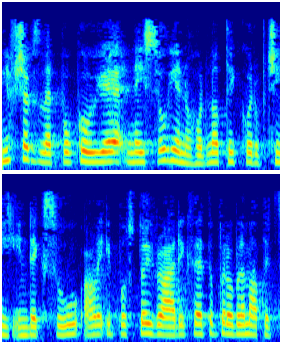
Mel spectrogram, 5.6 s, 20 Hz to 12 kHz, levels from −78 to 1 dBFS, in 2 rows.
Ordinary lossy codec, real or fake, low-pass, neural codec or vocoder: MP3, 32 kbps; fake; 10.8 kHz; codec, 16 kHz in and 24 kHz out, 0.6 kbps, FocalCodec, streaming, 4096 codes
